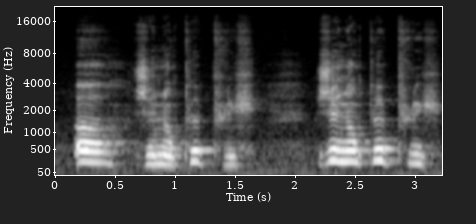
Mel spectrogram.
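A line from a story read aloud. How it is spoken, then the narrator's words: Moaning. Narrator (French): gémissait Courtès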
